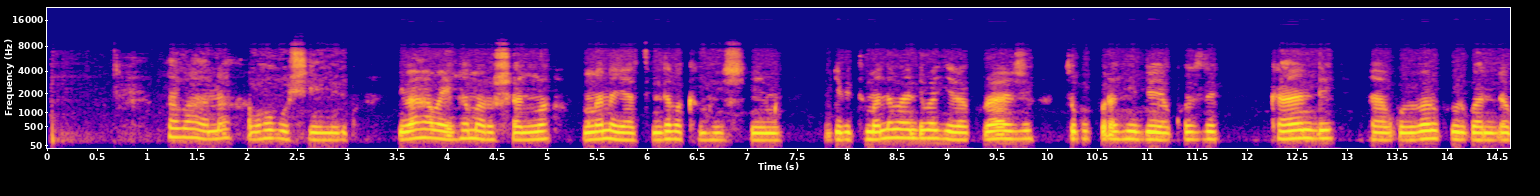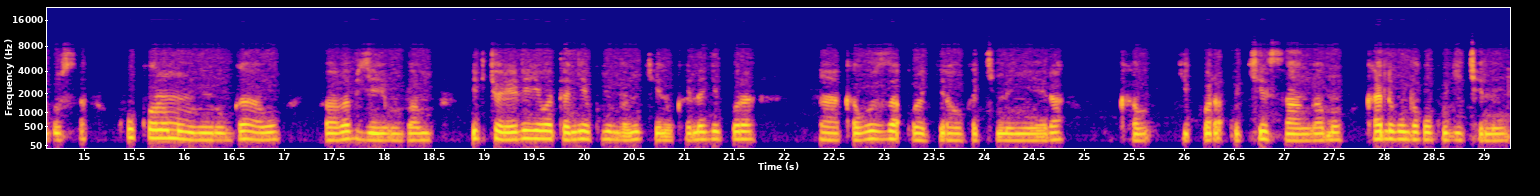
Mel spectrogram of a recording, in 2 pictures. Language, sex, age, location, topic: Kinyarwanda, female, 25-35, Kigali, health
